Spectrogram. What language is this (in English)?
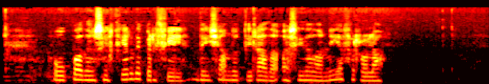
Galician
